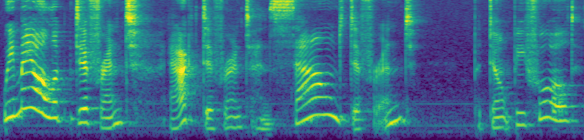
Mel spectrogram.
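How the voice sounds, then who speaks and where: Storytime host, female, very lively pitch swings, teacherly read-aloud for young kids, some background noise. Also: unhurried. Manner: animated, teacherly, addressing young listeners directly. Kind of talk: expressive children's picture-book read-aloud.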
